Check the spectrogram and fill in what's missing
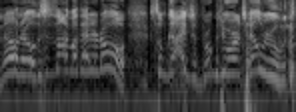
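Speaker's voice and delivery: put-on very high, frantic girl voice; Candace. Daughter reports a break-in to mom, high panicked protest. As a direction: protest in a squeaky put-on falsetto. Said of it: "It's like".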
